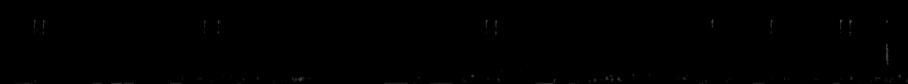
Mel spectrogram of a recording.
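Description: Near silence broken by faint, irregular clicks, about ten in all, coming more often towards the end, over a low room murmur.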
